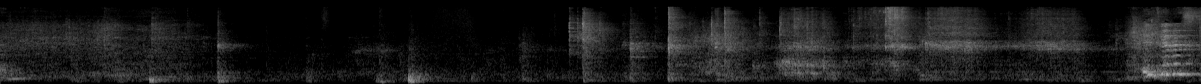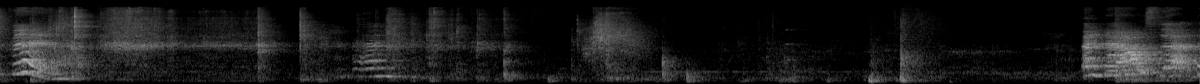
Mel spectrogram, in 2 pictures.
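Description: Children's voices, mostly quiet, with scattered clicks and rustles of plastic toys being handled on a wooden floor; a louder stretch of child speech comes about midway.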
